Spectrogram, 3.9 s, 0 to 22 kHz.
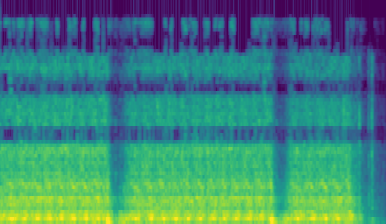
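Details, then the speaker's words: Turbo 170 Slant Six with Atomic EFI that previously started: starter grinds in a steady fast cranking rhythm with no catch; starter hot, three batteries tried; owner suspects the EFI ignition timing. "why will this thing not run now yes it started like crap before but it always started and then it ran pretty well and now it's just full of hate"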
